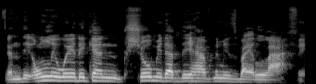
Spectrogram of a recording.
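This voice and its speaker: A Haitian stand-up comedian with a Haitian accent speaks in a fairly high voice, brisk and a little mellow, with lively intonation. In casual conversation he reflects earnestly on his craft, swearing now and then.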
